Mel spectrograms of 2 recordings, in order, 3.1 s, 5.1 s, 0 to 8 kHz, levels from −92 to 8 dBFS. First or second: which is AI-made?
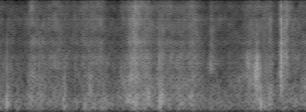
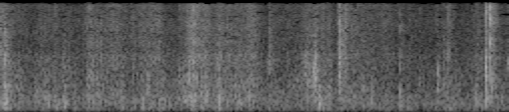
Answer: first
